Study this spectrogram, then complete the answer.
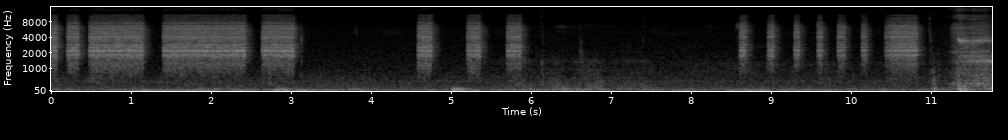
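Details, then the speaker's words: Aiwa HS-JX50/JX505 cassette walkman with electrolyte-damaged PCB tracks, playing very quietly: playback cuts in and out in irregular bursts with dead gaps, an intermittent loose contact traced to a cracked coil solder joint, later resoldered. "very strange thing you can hear that in one second we have somewhere loose contact right"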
